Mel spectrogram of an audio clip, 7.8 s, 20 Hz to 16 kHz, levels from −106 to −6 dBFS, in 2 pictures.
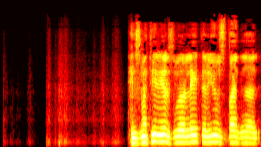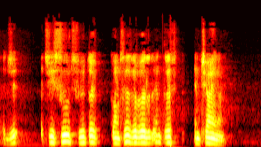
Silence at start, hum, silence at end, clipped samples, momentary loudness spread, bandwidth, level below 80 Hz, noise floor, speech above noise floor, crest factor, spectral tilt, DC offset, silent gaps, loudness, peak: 1.95 s; none; 0.55 s; under 0.1%; 12 LU; 10 kHz; -58 dBFS; -70 dBFS; 54 dB; 18 dB; -5.5 dB/octave; under 0.1%; none; -17 LUFS; 0 dBFS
